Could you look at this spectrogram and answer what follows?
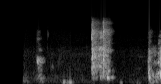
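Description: A few short, harsh bursts from the throat in a quiet room, a throat clearing or small cough.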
